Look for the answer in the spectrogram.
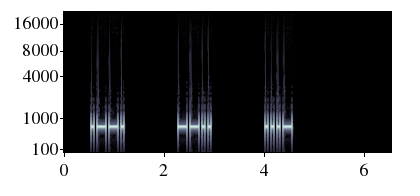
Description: Morse code, heard as a keyed tone, about 20 wpm, spaced as for 7 wpm, 700 Hz. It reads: PZV
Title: USA Call Signs - 6 Characters - 6x Character Spacing - 20wpm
